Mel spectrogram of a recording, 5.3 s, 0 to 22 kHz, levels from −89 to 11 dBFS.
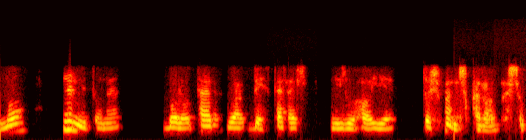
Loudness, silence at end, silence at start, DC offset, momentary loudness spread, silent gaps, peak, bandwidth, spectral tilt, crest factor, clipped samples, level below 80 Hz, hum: -24 LUFS; 0 s; 0 s; under 0.1%; 8 LU; none; -6 dBFS; 4.4 kHz; -6.5 dB/octave; 16 dB; under 0.1%; -70 dBFS; none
